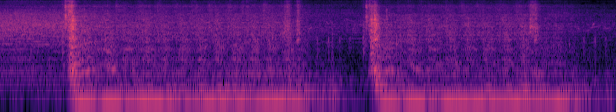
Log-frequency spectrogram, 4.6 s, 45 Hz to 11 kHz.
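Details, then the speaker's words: Old Mercruiser 120 sterndrive boat on its water test at about 5000 rpm, doing laps: strong, steady low drone held at high revs with hull slaps over it, no misses or surging; pulling well under load. "now the boat is ready for its water test we were able to get it up to 5000 rpms and get a pretty good weight going did a couple laps and headed back in"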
